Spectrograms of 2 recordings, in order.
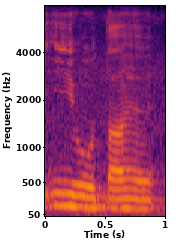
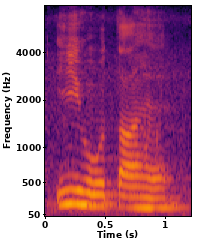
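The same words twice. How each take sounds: The two takes are said the same way.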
